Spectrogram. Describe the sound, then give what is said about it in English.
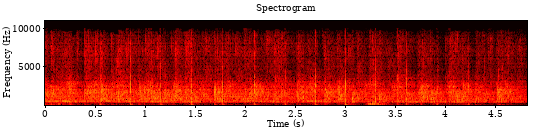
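An audience applauding steadily to praise the Lord at the end of a sermon, many hands clapping together in a dense, sustained wash of sound that stays loud and even throughout, with no voices standing out. “Come on, let's give the Lord a hand of praise.”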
